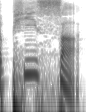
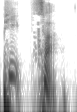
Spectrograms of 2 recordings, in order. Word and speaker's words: pizza: 其实它发音的时候，大家注意，它那个 z 啊，大家其实不要把它发成了 pizza，也不要把它发成 pizza，而要发成 pizza。这个 z 发的是这样的一个音，所以叫做 pizza。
